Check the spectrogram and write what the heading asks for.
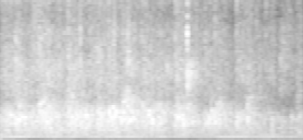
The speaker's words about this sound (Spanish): Denle un aplauso de agradecimiento al Padre, pero bien fuerte. Amén.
